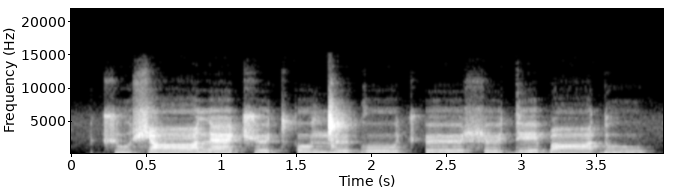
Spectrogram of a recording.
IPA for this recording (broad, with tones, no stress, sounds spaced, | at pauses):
t͡ʃ u˨ ɕ ɑː˦ l æ˦ t͡ʃ ø˧ t͡sʼ o˦ ŋ͡ǀ ø˨ ɡ oː˨ t͡ʃʼ øː˧ ɬ ø˨ d e˨˦ ɓ ɑː˨ ɗ u˦˨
